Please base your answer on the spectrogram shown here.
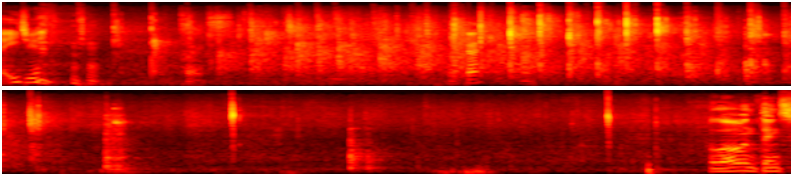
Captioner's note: applause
